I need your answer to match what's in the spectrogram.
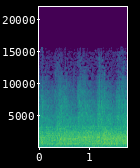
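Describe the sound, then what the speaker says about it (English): Crowd cheering and applauding in a wrestling video game, a steady dense roar of an arena audience filling the whole stretch without pause. "the crowd's really getting into it now."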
